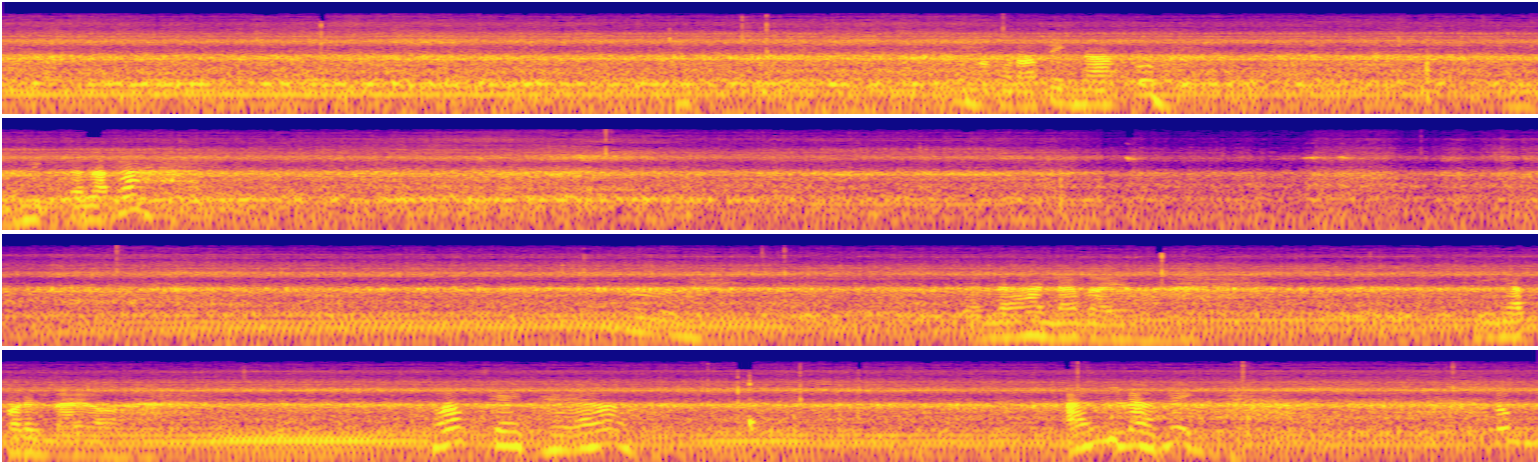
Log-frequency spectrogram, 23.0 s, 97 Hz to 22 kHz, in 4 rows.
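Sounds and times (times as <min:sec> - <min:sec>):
motorcycle engine cruising: 0:00.0 - 0:23.0.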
